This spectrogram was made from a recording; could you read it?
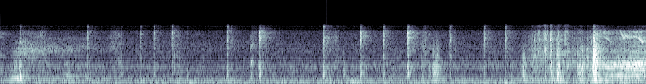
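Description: A window rattles as a bird tries to get in, a quick, irregular run of sharp taps and clicks building into a denser, louder clatter near the end, with no voices present.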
